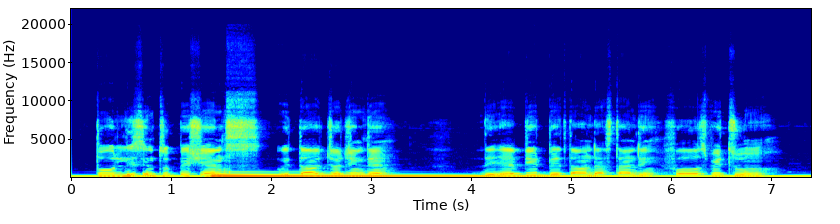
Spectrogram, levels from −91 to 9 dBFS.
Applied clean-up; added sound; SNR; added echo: none; Bass guitar; -5 dB; none.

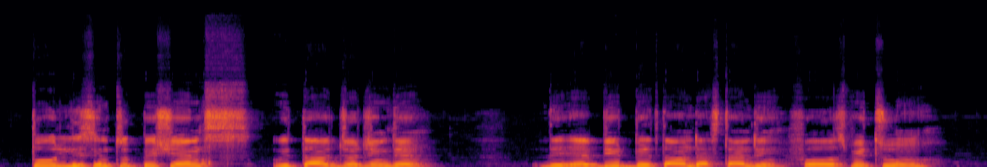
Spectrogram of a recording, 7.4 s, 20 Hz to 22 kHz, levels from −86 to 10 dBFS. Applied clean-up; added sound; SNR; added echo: none; none; none; none.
